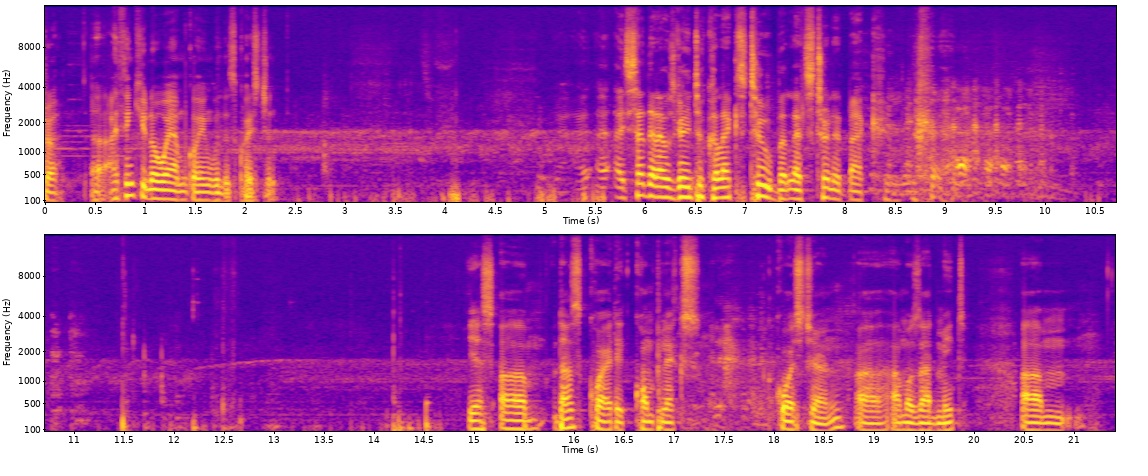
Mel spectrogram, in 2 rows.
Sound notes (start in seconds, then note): 8.2 laughter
